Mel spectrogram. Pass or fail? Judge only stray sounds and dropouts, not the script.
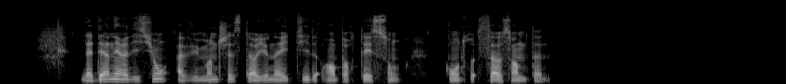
pass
